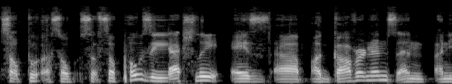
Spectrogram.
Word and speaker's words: POSI: Is it pronounced POSI or POSI? How do you guys pronounce it? We pronounce it Posey.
